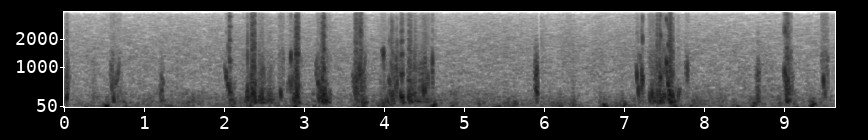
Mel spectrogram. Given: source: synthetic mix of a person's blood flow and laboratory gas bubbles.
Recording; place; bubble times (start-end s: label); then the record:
Doppler ultrasound of blood flow; subclavian vein
0.00-0.07 s: bubbles
0.57-0.72 s: bubbles
1.99-2.15 s: bubbles
2.22-2.64 s: bubbles
2.67-2.75 s: bubbles
2.78-2.97 s: bubbles
3.13-3.34 s: bubbles
3.59-3.81 s: bubbles
3.94-4.63 s: bubbles
7.12-7.71 s: bubbles
7.75-7.82 s: bubbles
8.97-9.12 s: bubbles
9.45-9.55 s: bubbles
From the record:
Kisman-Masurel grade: 233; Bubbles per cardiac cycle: several, 3 to 8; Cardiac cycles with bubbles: 50 to 99%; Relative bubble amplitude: loud (0.450 to 0.775); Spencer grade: 3 (all of the cardiac periods contain showers or single bubble signals, but not dominating or overriding the cardiac motion signals); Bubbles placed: anywhere in the cardiac cycle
